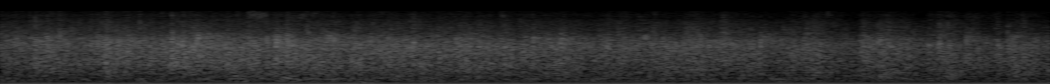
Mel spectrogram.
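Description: An audience applauds the Lord during a church worship service, producing a thick, continuous patter of many hands that sounds almost like heavy rain and stays steady and fairly loud from start to end.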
